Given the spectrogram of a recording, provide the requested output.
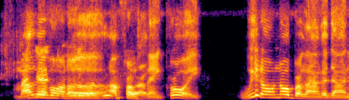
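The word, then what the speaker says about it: St. Croix: you say C Cy St Cy how you spell that a DOT c o iix St Croy oh okay okay okay okay I got you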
